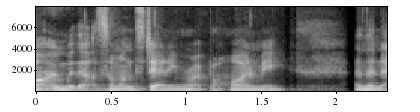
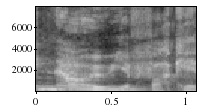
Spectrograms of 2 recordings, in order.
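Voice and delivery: normal talking voice

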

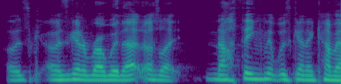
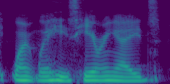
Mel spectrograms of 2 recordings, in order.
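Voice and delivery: ordinary delivery

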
